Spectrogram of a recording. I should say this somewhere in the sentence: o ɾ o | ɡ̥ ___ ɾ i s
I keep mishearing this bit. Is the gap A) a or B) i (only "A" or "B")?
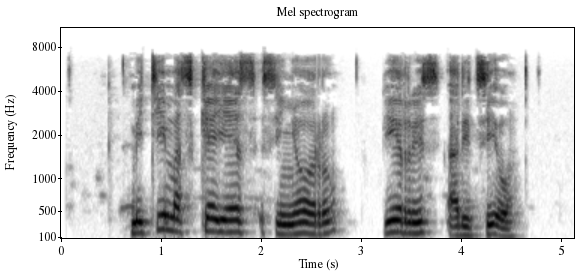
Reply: B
